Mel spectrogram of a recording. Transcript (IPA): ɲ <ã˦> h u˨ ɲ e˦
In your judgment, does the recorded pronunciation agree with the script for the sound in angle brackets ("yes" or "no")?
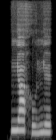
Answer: no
